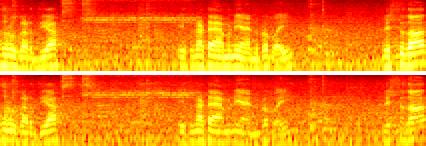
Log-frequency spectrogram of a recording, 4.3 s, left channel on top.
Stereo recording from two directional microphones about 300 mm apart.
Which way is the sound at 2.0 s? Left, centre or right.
Centre.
